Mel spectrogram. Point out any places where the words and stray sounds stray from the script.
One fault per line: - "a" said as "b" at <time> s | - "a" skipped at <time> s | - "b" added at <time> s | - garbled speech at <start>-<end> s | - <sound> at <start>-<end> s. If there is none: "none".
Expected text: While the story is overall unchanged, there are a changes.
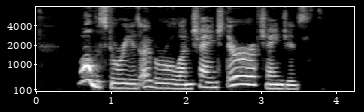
none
